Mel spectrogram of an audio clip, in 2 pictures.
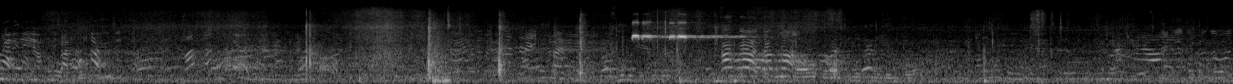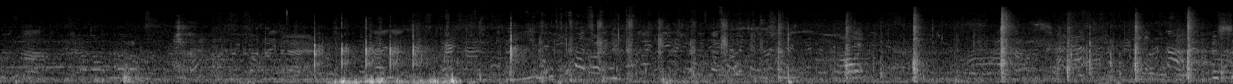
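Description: Young players shout and call out across an open field outdoors.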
